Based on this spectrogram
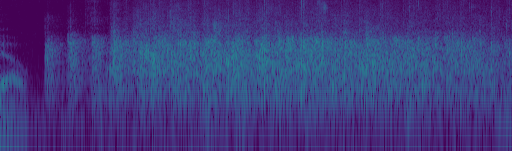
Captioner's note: applause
